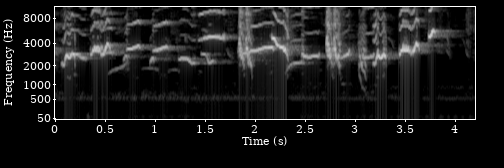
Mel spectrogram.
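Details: Oriental magpie-robin (kacer) in a fighting-style vocal test at a house in Padang Gading, Muko Muko, Bengkulu, Indonesia: loud varied whistled phrases, rising slurs and sharp chattering notes in quick bursts, with a faint steady low hum behind.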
